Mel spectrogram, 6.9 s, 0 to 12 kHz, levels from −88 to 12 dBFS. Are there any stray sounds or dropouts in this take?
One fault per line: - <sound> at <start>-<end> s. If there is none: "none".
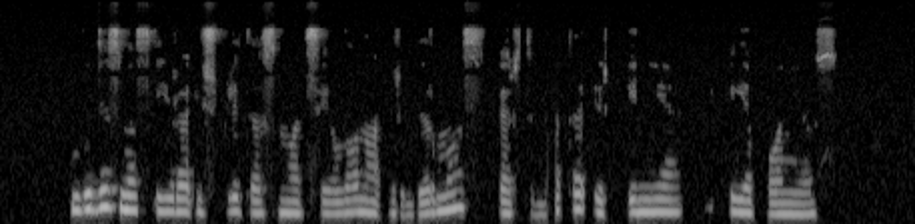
- dropout at 4.1-4.2 s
